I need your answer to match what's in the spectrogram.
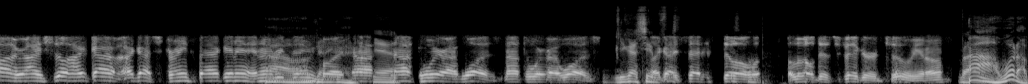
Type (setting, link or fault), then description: link, phone line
